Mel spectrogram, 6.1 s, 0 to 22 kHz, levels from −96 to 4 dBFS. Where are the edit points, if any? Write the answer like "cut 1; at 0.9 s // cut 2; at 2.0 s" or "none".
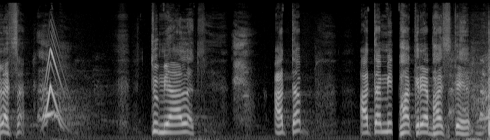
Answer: none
